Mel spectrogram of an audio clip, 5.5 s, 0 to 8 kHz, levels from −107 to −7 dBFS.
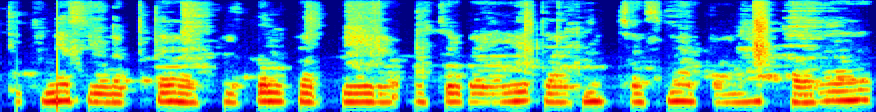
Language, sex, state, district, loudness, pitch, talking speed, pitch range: Hindi, female, Bihar, Sitamarhi, -24 LUFS, 190 Hz, 130 wpm, 185-200 Hz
